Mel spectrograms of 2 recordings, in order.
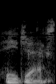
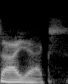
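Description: First: It is said like the detergent brand. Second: It is not said like the detergent brand. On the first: The speaker calls it wrong. "Like that. ... dishwashing detergent" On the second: The speaker calls it right. "if you want to get it right"

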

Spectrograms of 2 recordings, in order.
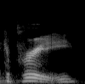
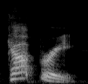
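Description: First: The stress is on the second syllable. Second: The stress is on the first syllable. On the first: The speaker calls it wrong. "you don't say Capri" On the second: The speaker calls it right. "First syllable"

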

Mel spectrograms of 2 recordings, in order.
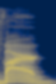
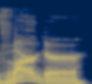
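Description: First: The final R sound is dropped. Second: The final R sound is pronounced. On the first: The speaker calls it right. "So just varg" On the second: The speaker calls it wrong. "I don't think they say the R"

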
